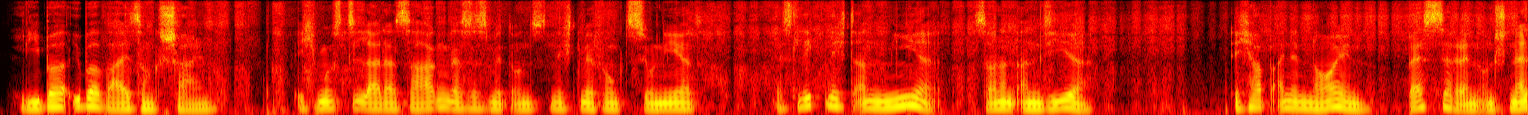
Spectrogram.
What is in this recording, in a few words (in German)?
Werbung Sparkasse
